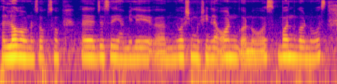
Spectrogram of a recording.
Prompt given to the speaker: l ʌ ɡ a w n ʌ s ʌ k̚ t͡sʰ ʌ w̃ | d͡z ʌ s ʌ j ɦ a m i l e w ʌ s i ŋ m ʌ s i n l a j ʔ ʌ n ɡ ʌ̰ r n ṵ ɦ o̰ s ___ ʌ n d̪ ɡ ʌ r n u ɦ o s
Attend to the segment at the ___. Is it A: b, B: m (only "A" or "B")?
A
